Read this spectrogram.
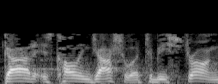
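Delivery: ordinary talk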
